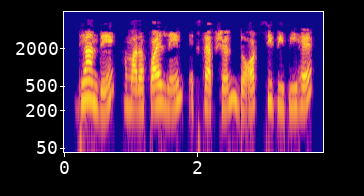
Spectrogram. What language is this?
Hindi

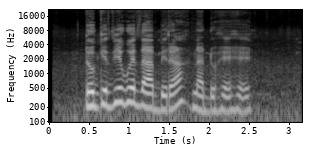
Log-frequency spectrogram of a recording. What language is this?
Kikuyu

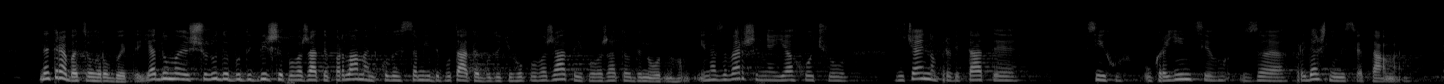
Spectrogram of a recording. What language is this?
Ukrainian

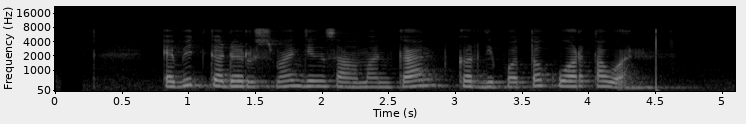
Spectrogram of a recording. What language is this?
Sundanese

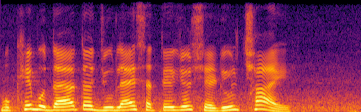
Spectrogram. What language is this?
Sindhi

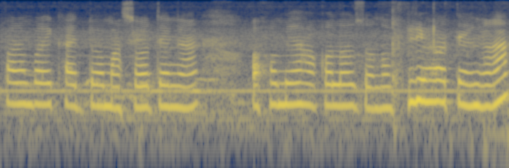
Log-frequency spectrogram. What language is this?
Assamese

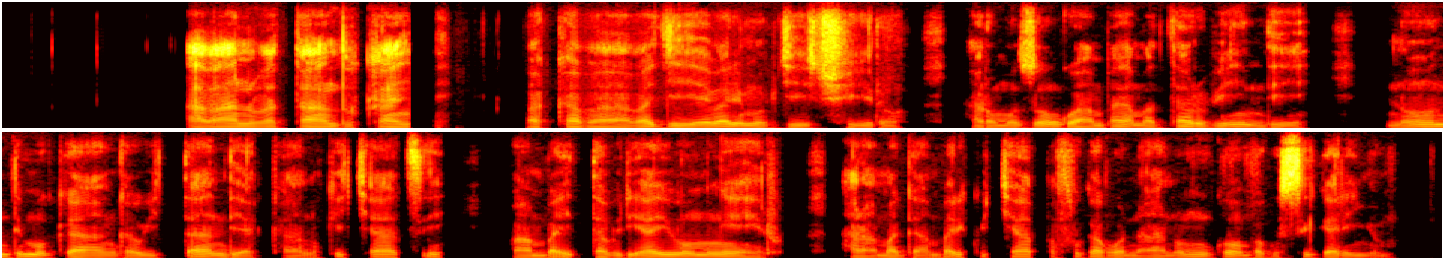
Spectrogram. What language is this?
Kinyarwanda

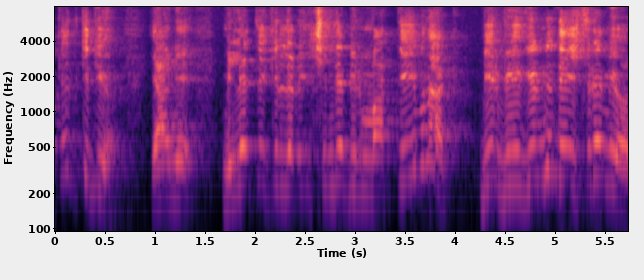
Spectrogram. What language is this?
Turkish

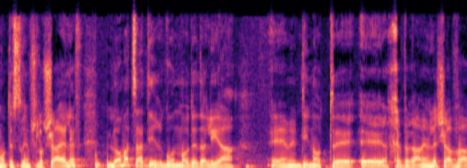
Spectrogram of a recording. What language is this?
Hebrew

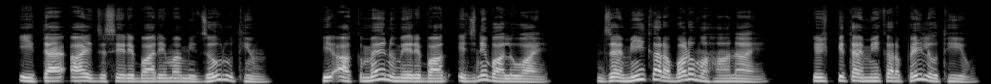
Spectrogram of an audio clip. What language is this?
Bhadrawahi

